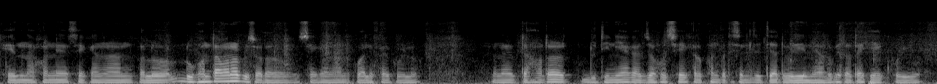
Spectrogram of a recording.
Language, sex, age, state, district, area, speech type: Assamese, male, 30-45, Assam, Nagaon, rural, spontaneous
